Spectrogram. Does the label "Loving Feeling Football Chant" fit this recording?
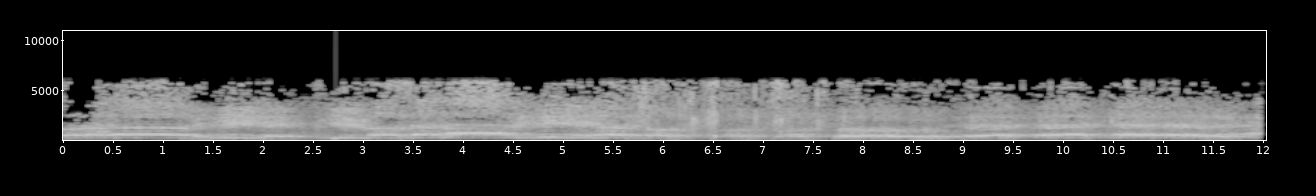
Yes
